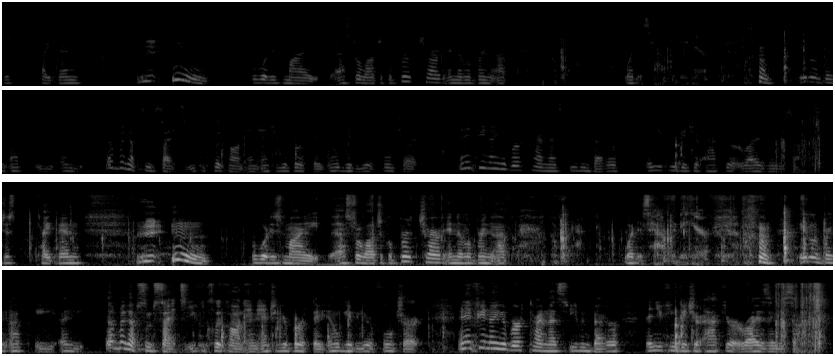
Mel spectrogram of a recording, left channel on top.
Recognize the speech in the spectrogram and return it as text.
type in what is my astrological birth chart, and it'll bring up what is happening here. It'll bring up it'll bring up some sites that you can click on and enter your birth date. It'll give you your full chart. And if you know your birth time, that's even better. Then you can get your accurate rising sign.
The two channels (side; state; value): left; quieter; 20.6 dB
